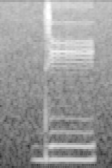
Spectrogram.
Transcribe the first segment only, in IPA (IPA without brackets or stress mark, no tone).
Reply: d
